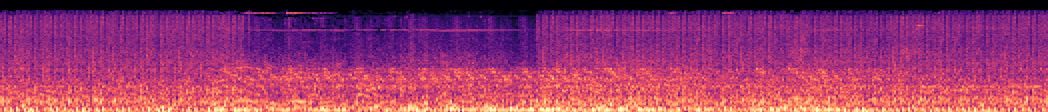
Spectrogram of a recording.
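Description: RPK machine gun fire in Black Ops zombies on the Verruckt map, a dense, continuous rattle of rapid shots that runs loud and steady for the whole stretch amid other game noise.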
